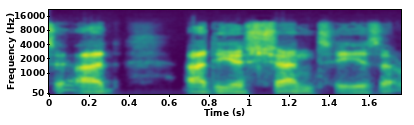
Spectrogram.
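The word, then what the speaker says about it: Adyashanti: know if this is the right way to pronounce it adi ashanti is that right yeah yeah an american spiritual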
